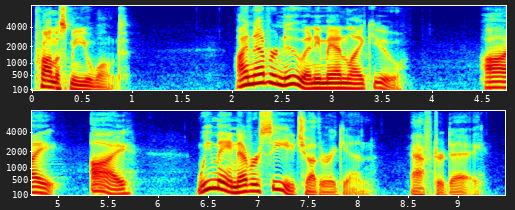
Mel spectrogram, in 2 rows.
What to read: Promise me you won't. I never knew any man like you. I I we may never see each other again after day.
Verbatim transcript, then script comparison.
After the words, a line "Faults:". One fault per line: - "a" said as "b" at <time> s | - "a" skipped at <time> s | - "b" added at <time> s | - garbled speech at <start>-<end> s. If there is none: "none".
Promise me you won't. I never knew any man like you. I I we may never see each other again after day.
Faults:
none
